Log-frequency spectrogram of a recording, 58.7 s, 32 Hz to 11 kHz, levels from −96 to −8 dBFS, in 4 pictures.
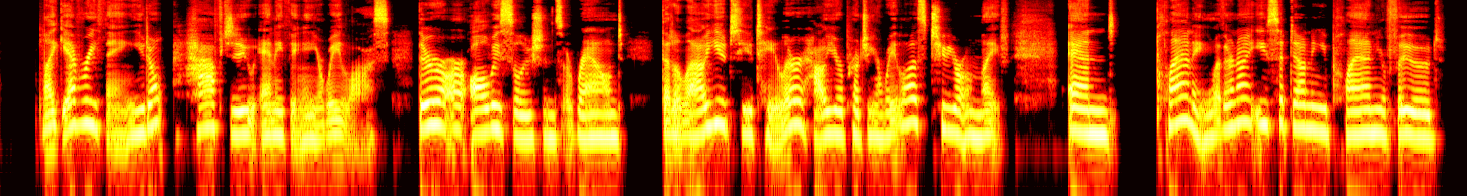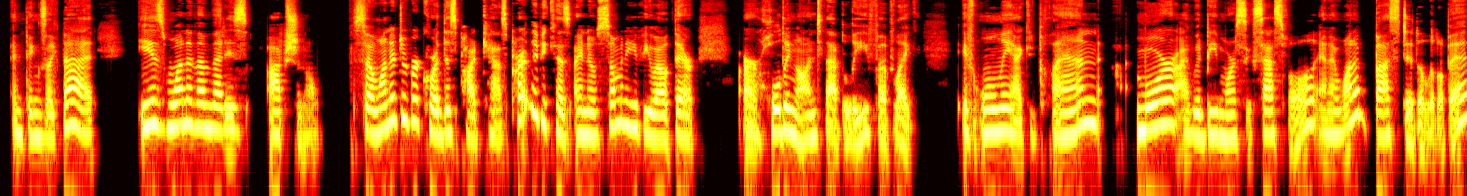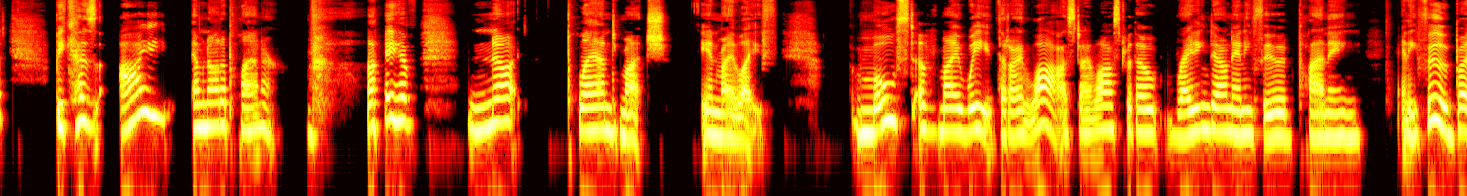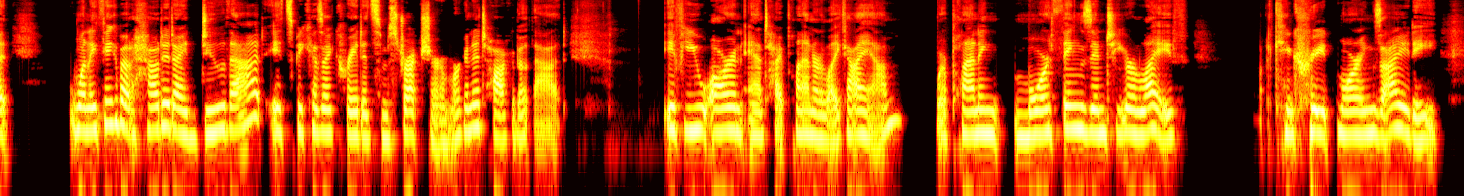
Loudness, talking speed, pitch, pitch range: -18 LUFS, 180 wpm, 220 Hz, 195-265 Hz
